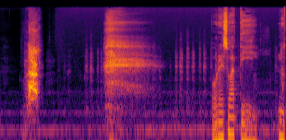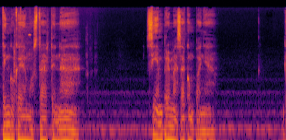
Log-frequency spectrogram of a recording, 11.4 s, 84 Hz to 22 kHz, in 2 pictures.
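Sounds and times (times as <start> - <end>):
dog panting: 0.5 - 6.3
speech: 4.2 - 7.4, 8.7 - 10.1.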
